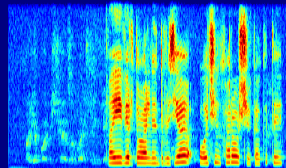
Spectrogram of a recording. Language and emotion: Russian, positive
